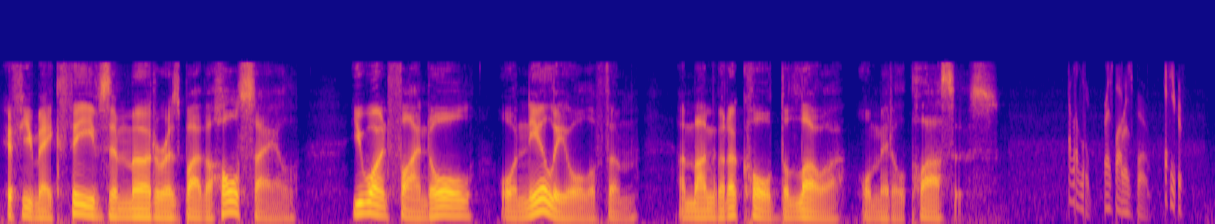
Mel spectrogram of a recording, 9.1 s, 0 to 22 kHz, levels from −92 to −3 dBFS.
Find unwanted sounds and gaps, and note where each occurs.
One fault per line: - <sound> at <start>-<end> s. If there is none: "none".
- chirp at 8.0-8.9 s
